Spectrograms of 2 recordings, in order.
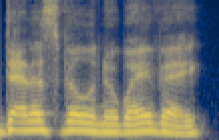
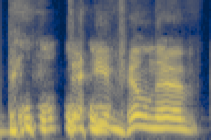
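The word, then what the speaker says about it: Denis Villeneuve: One of them has been that Jamie spends the first 10 episodes saying Dennis Villeneuve instead of Danny Villeneuve, because just didn't know how to say it.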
